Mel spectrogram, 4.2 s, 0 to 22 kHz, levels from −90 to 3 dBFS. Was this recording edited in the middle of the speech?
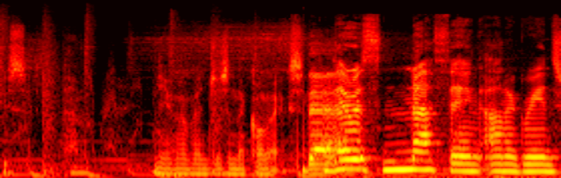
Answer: yes; 1 cut; at 2.2 s

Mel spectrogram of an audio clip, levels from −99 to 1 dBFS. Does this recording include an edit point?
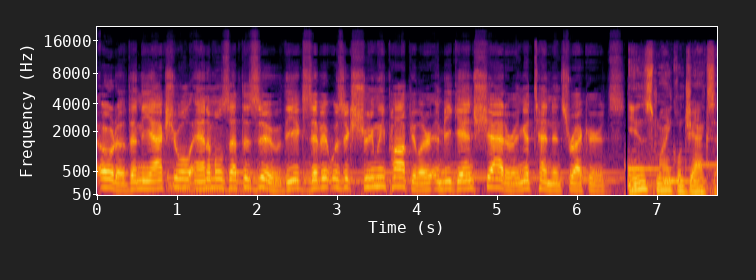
yes; 1 cut; at 6.5 s

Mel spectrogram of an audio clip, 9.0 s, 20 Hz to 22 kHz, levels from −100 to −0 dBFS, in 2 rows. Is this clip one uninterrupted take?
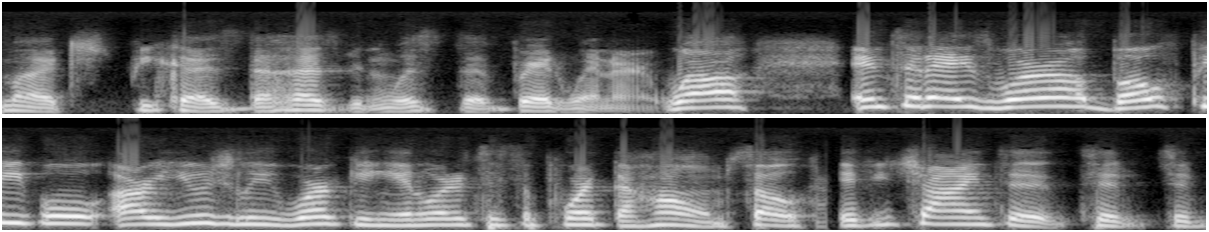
yes; 0 cuts

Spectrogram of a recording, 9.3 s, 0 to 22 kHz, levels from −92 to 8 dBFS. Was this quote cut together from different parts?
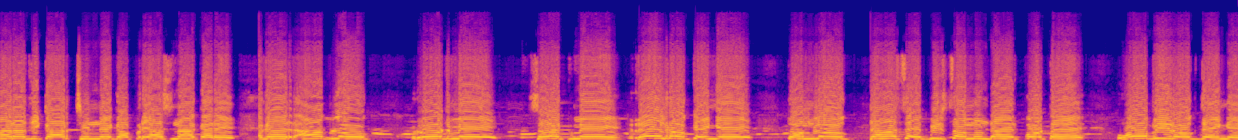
yes; 2 cuts; at 1.9 s, 6.4 s

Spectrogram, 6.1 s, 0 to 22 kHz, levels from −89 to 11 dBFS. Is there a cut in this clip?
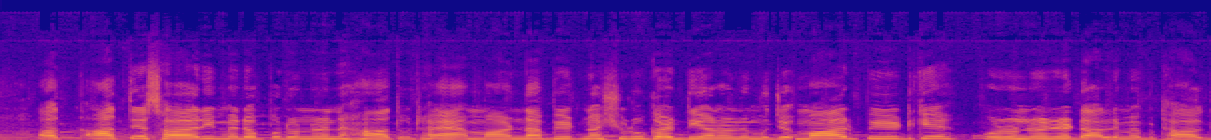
yes; 1 cut; at 4.0 s

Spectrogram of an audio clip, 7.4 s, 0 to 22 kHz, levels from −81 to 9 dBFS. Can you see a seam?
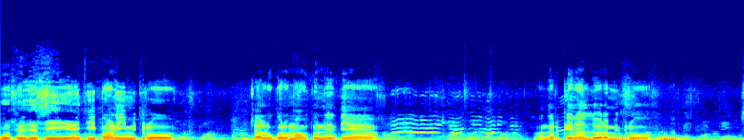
no; 0 cuts

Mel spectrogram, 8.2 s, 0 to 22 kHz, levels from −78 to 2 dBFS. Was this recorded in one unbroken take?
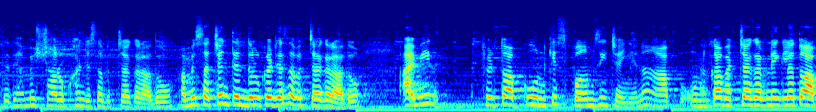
yes; 0 cuts

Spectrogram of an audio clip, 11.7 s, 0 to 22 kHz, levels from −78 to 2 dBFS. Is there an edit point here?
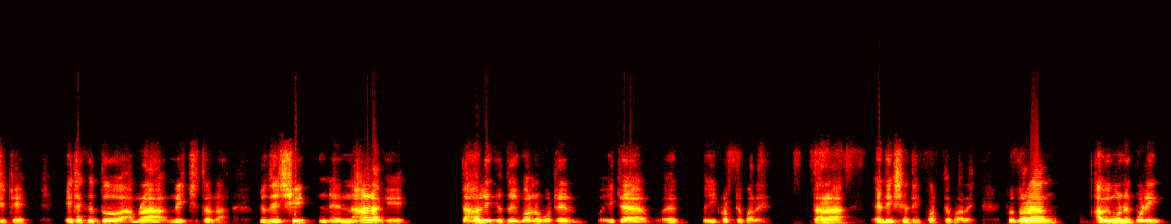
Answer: no; 0 cuts

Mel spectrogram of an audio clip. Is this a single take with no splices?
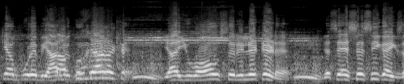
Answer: no; 1 cut; at 1.2 s

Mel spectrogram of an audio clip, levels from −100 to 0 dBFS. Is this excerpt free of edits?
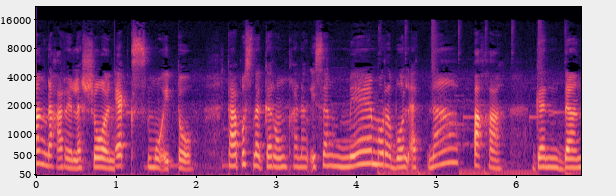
no; 1 cut; at 1.0 s

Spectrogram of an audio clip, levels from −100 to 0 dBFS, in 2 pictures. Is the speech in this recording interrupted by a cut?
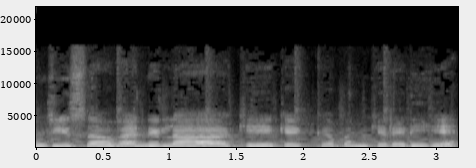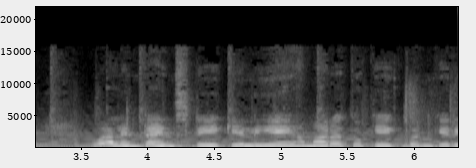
no; 0 cuts

